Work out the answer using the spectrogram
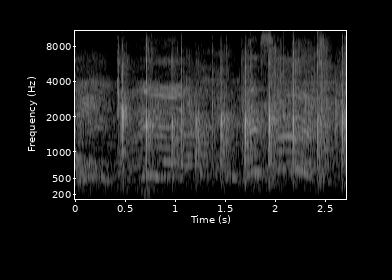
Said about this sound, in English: Yeah, you can clap over there. That's good news.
